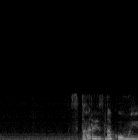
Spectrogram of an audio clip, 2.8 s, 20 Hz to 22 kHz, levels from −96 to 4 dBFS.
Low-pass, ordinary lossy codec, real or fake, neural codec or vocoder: 7.2 kHz; none; fake; vocoder, 22.05 kHz, 80 mel bands, HiFi-GAN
